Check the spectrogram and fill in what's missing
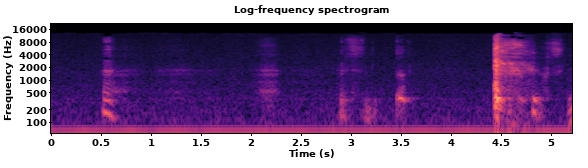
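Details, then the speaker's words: Several faint short bursts, then one loud sharp explosive burst of air near the end: a sneeze, one of repeated sneezes. "again. Sneeze again. Another that"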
